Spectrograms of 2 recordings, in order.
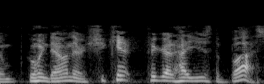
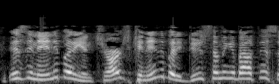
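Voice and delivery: exasperated inner voice; 9 semitones higher, 7 dB louder, faster than usual. Retold or imitated. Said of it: "'cause I'm thinking".

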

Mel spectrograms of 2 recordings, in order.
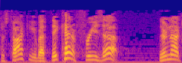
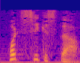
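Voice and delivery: put-on lower, softer, solemn old English; ethereal King James; 5 semitones lower, 11 dB quieter than usual. Jesus asking his followers, a hint of ethereal solemnity. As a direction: intone it like a holy vision. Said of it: "You know, very ethereal".

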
